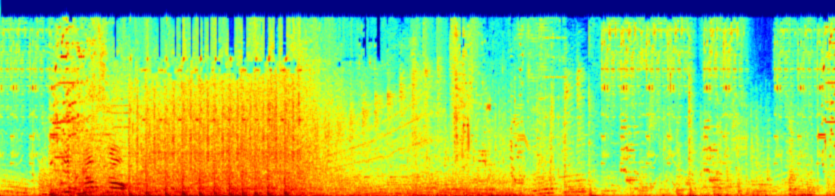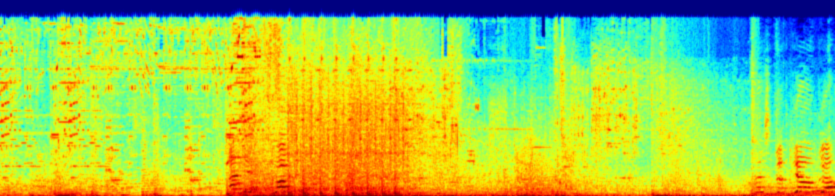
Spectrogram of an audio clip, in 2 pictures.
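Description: Gunfire erupts in the video game Pragmata, dense bursts of rapid shots with crashes and shattering impacts in two loud waves, a game voice speaking French between them.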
